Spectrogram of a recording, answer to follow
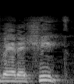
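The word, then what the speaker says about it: בראשית: no es eso no es hebreo el 106 bereshit bereshit se dice que ver es la palabra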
